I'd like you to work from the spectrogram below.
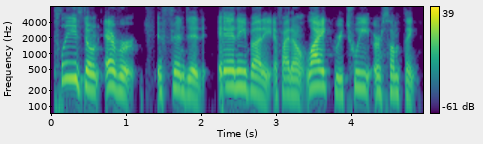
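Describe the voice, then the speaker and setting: This livestream host has a mid-range, animated voice and a normal speed. In a clean studio recording without echo, she reads out viewer comments and responds in a blunt, chatty way, often going off on asides and restarting sentences.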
